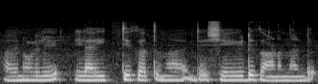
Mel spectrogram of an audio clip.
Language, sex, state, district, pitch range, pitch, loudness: Malayalam, female, Kerala, Kasaragod, 195-215 Hz, 200 Hz, -16 LUFS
